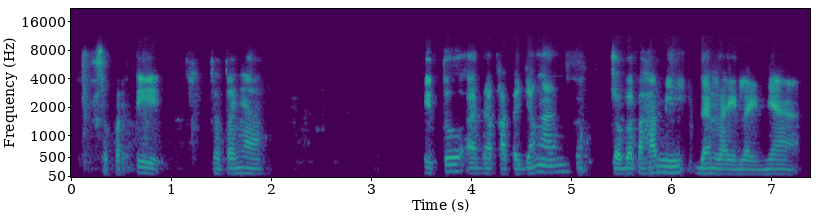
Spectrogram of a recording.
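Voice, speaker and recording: A young Indonesian man gives a class presentation, speaking casually to classmates in a mid-range voice with many hesitant fillers. There is no room sound.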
